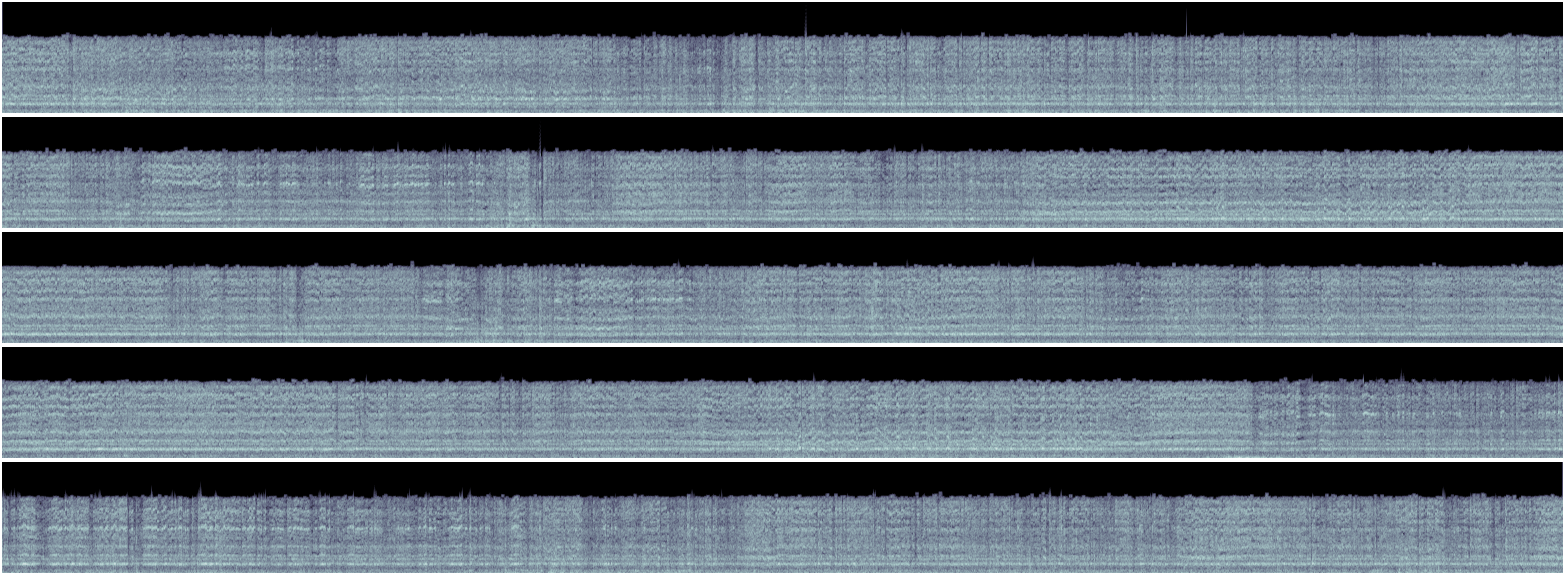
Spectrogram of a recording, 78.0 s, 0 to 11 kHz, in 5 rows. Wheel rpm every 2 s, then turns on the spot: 220, 200, 190, 220, 230, 230, 230, 220, 220, 230, 230, 230, 230, 200, 190, 220, 240, 230, 230, 230, 230, 230, 230, 230, 230, 240, 230, 200, 200, 220, 230, 240, 230, 230, 230, 230, 230, 230, 230.
none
